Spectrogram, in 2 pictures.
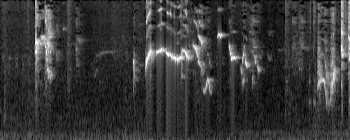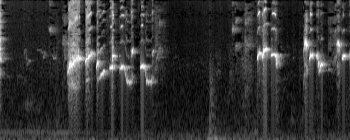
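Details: Caged oriental magpie-robin, a calling recording meant to get other magpie-robins singing: bursts of varied whistled and scratchy phrases, rising and falling, separated by short pauses over a low hum.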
